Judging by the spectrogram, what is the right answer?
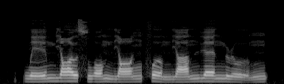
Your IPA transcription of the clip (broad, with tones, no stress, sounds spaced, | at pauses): p w e˧˥ ɪ̯ m j ɑ˥ ʊ̯ s w ɔ˧˥ n̪ j ɑ˧˥ ŋ f ɤ˥˩ n̪ j ä˧˥ n̪ ɥ ɛ˥ n ɻ ʊ̰˨˩˦ ŋ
